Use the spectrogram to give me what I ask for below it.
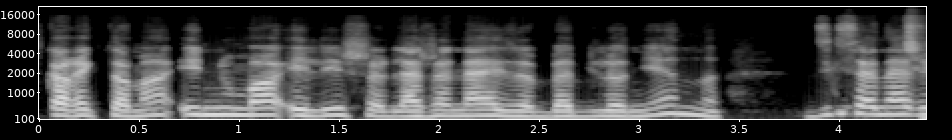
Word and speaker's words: Enuma Elish: Enuma, je ne sais pas si je les prononce correctement, Enuma Elish, la Genèse babylonienne, dictionnaire C'est correct.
